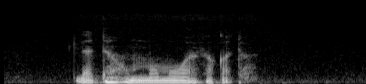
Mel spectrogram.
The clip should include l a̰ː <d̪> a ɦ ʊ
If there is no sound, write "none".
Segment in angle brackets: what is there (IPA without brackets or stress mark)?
t̪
